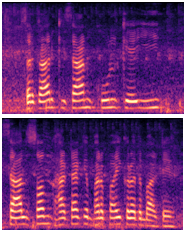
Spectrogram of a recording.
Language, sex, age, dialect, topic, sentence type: Bhojpuri, male, 25-30, Northern, agriculture, statement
